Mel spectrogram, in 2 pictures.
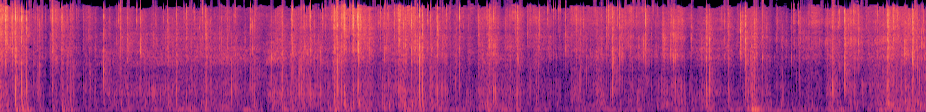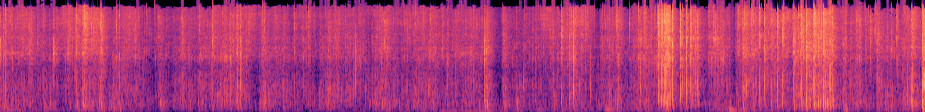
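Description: Plastic and paper parcel wrapping crinkling and rustling as hands pick at it and pull it open, with louder crackling bursts near the end.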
